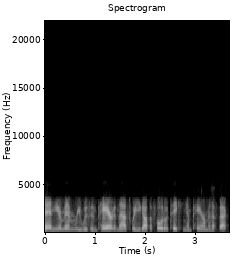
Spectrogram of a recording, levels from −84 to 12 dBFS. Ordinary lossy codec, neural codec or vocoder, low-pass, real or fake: AAC, 48 kbps; none; 5.4 kHz; real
